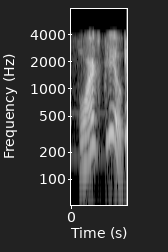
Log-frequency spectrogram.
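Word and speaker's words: Florence Pugh: Florence Pew.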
